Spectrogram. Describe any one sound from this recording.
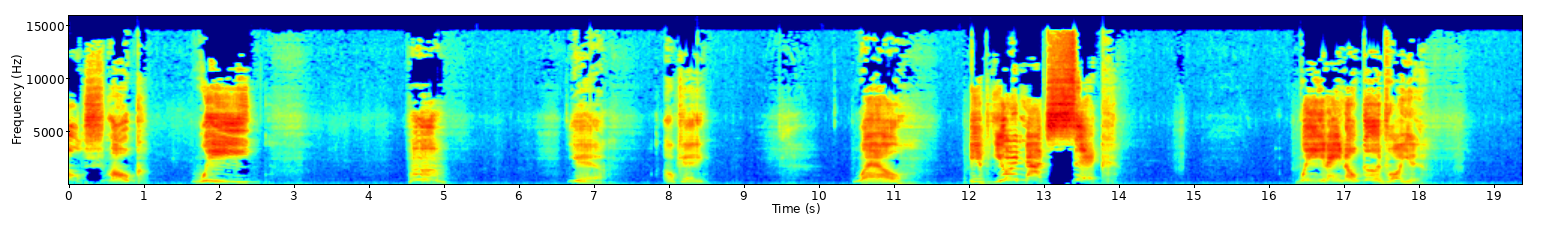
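A man speaks in short, squeaky bursts in a comic puppet voice, close by.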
